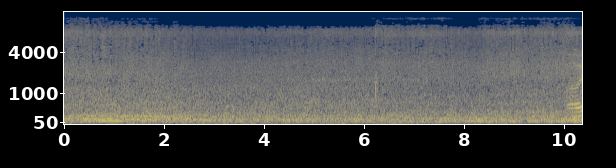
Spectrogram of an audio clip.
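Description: Steady rushing noise of heavy rain, with a low steady hum underneath.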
